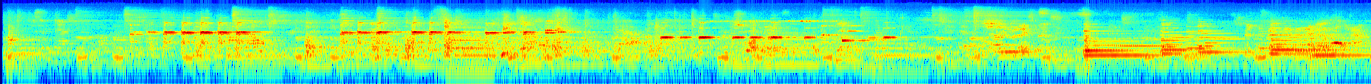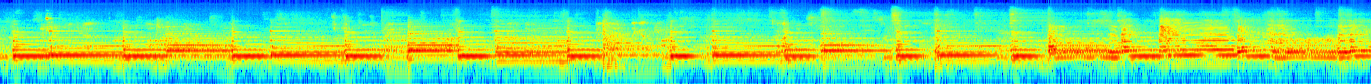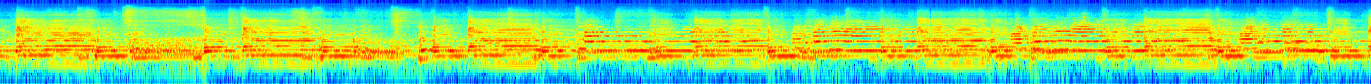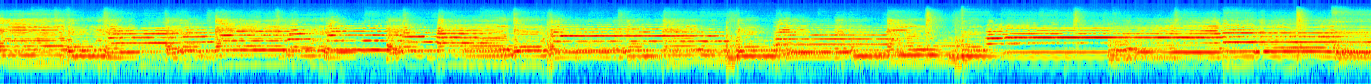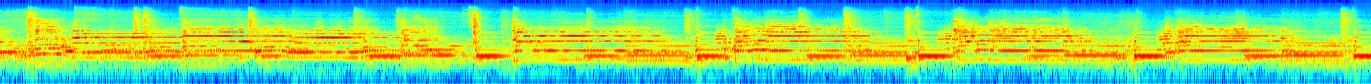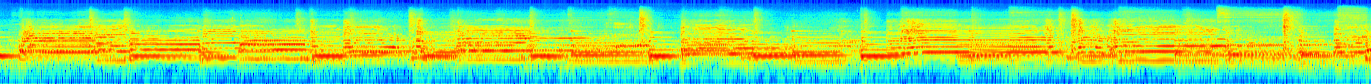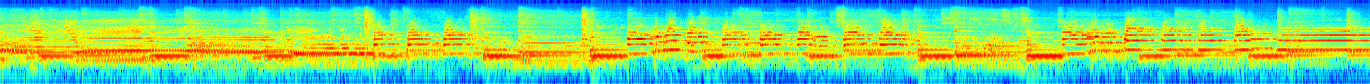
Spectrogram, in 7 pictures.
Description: poetry, sax
trumpet
keyboards
bass
drums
